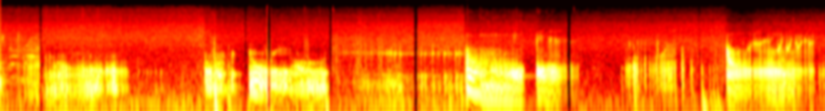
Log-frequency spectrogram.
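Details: Stomach growling (borborygmi).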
